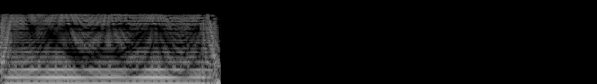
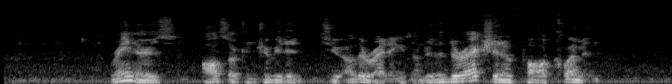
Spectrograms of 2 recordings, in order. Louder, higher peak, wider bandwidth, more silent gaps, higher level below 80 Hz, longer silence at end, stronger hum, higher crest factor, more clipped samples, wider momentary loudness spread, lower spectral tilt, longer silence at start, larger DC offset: second, -25 LUFS vs -22 LUFS; second, -16 dBFS vs -4 dBFS; first, 11.5 kHz vs 10 kHz; neither; first, -34 dBFS vs -40 dBFS; first, 3.75 s vs 0.7 s; neither; second, 12 dB vs 18 dB; neither; second, 4 LU vs 12 LU; second, -4.5 dB/octave vs -8 dB/octave; second, 0 s vs 0.15 s; neither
